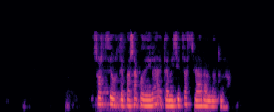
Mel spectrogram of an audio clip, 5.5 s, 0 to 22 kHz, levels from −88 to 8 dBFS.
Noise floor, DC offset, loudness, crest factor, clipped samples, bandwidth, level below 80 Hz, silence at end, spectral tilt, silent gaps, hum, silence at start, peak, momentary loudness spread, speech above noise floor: under -90 dBFS; under 0.1%; -27 LUFS; 16 dB; under 0.1%; 8 kHz; -66 dBFS; 0.95 s; -6.5 dB/octave; none; none; 1.85 s; -12 dBFS; 7 LU; over 63 dB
